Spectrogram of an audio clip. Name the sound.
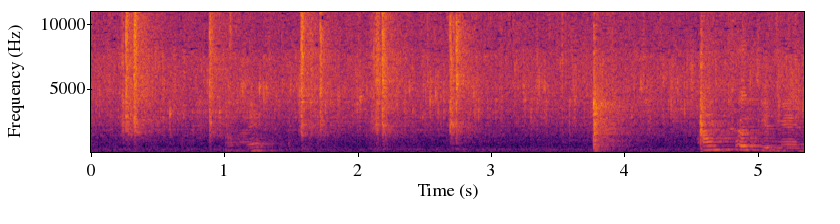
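food frying in butter and garlic powder in iron skillet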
